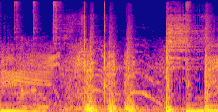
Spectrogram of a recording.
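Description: Live rock band playing. The band drops out about a second in to a sparse break with separate drum hits and a pitched note that swoops up and down, then the full band comes back in near the end.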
